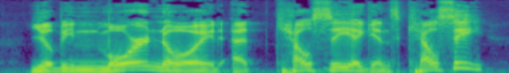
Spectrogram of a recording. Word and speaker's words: Kelce: The Kelces. It's Kelce, though. – No. – I'm just telling you how it's supposed to be pronounced.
